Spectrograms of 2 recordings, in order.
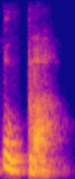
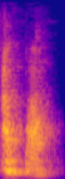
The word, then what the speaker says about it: upa: Is the Upanayika, is that upa or apa? It is from upa. Okay, that wouldn't be. Yeah. It's not apa. Okay. It's definitely upa, meaning up to.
